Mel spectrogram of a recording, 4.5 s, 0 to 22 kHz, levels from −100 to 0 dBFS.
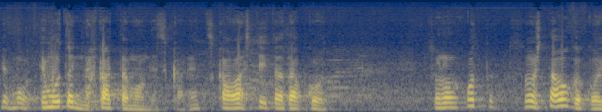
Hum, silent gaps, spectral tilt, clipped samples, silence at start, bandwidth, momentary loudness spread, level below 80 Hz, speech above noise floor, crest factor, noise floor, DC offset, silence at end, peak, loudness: none; none; -8 dB/octave; under 0.1%; 0 s; 17 kHz; 14 LU; -70 dBFS; 24 dB; 18 dB; -46 dBFS; under 0.1%; 0 s; -4 dBFS; -22 LUFS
